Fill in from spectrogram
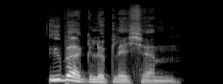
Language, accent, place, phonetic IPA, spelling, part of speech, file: German, Germany, Berlin, [ˈyːbɐˌɡlʏklɪçm̩], überglücklichem, adjective, De-überglücklichem.ogg
- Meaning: strong dative masculine/neuter singular of überglücklich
